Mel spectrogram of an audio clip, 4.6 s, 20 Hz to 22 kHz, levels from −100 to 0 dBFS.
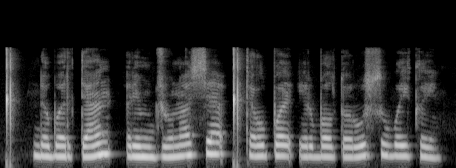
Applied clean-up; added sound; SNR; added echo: none; Finger snapping; 10 dB; none.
